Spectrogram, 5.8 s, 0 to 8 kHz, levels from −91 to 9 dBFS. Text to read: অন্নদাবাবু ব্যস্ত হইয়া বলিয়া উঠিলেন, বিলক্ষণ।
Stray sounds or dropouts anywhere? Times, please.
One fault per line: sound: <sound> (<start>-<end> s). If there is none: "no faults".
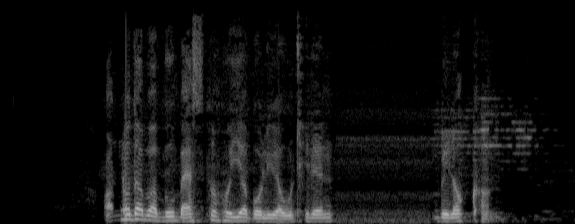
no faults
